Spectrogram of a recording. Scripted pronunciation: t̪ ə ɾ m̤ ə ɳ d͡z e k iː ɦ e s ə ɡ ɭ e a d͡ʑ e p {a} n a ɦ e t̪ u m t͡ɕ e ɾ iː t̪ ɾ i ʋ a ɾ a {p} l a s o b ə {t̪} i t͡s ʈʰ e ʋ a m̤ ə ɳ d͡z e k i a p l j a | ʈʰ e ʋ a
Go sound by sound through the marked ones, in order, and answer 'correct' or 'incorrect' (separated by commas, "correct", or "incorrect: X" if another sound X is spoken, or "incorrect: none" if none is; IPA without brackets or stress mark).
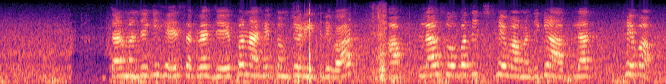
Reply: incorrect: ə, correct, correct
